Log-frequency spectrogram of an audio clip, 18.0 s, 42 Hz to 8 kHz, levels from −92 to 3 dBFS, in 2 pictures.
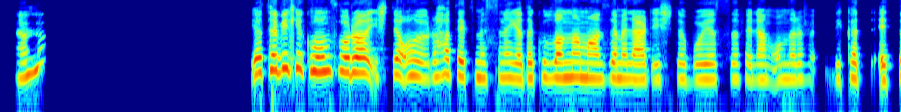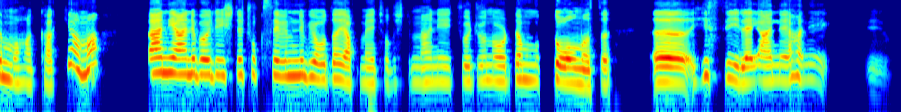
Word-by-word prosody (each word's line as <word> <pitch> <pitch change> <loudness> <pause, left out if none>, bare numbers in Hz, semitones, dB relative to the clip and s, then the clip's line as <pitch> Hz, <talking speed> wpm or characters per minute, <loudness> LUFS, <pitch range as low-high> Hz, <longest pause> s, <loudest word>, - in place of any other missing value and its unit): Hı 210 - -9
hı. 295 - -3 2.1
Ya, 265 - +3
tabii 305 +3 +2
ki 330 +1 0
konfora, 280 -1 +4
işte, 255 - -4
o 225 -3 -3
rahat 245 +2 -5
etmesine 215 -1 -4
ya 200 -1 -3
da 210 - 0
kullanılan 220 0 -1
malzemelerde, 205 -1 -2
işte, 195 0 -12
boyası 200 +1 -7
felan, 195 0 -7
onlara 200 +3 -10
fe 195 - -24 0.2
dikkat 200 +1 -6 0.2
ettim 190 +4 -2
muhakkak 165 -5 -7
ki 400 - -2
ama, 275 -6 +2 0.5
ben, 270 +1 +8
yani, 255 -1 +5
böyle, 245 -1 +3
işte, 245 +1 -5
çok 250 0 -12
sevimli 235 -1 +1
bir 225 - -1
oda 205 0 0
yapmaya 170 -2 -2
çalıştım. 165 +1 -20
Hani, 175 0 -9
çocuğun 185 +1 -8
orada 185 +2 -2
mutlu 195 -2 -2
olması, 160 -3 +3 0.4
eee, 175 -1 +9
hissi 235 -3 -6
ile. 175 -2 +3
Yani, 185 0 -2
hani, 195 -2 -8 0.4
iii, 95 -4 -32
205 Hz, 150 wpm, -22 LUFS, 185-235 Hz, 2.1 s, eee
